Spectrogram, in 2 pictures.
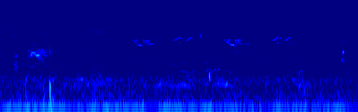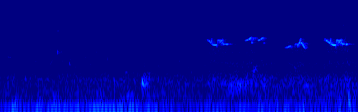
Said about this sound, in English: Listen to the robin bringing in the new day.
